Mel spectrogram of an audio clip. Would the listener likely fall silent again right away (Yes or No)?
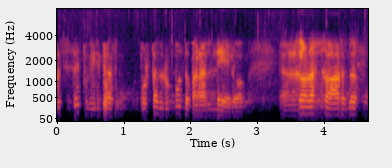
Yes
